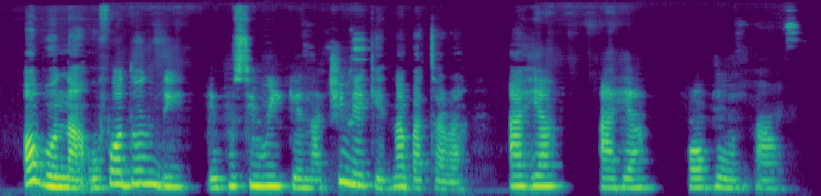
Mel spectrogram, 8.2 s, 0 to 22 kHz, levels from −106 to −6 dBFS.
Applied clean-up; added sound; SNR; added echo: neural mask model Resemble Enhance denoiser.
